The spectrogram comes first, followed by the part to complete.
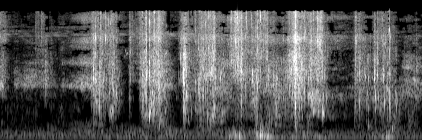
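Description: Footsteps squelching and sloshing in wet river mud and shallow water: an irregular series of soft wet noises starting about a second in.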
